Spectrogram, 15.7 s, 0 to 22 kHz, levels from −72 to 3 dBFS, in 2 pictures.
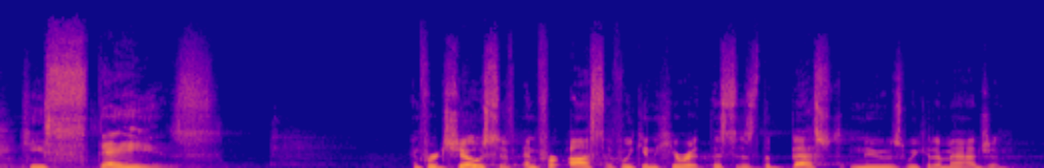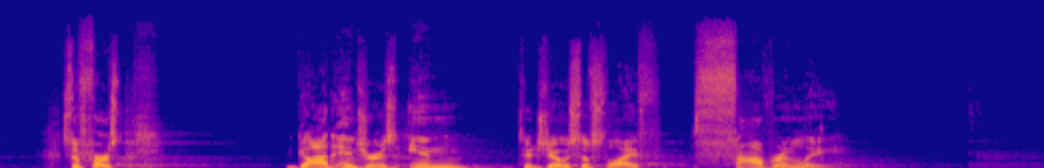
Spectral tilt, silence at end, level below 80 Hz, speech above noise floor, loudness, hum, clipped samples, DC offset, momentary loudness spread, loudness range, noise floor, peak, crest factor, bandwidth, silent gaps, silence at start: -3.5 dB/octave; 1.45 s; -82 dBFS; 41 dB; -22 LUFS; none; under 0.1%; under 0.1%; 16 LU; 8 LU; -62 dBFS; -2 dBFS; 20 dB; over 20 kHz; none; 0 s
